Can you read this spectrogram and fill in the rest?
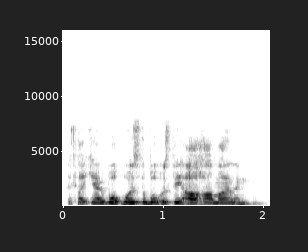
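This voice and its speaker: A man's voice: fairly high pitch, racing, darkish tone. A man hosting an online meetup, chatting casually and ramblingly as he interviews a guest over a video call. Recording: dull, muffled call audio.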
